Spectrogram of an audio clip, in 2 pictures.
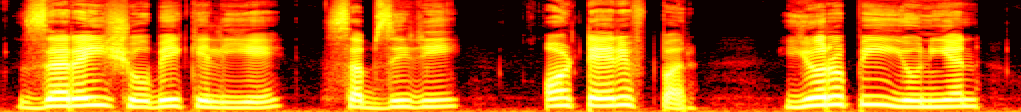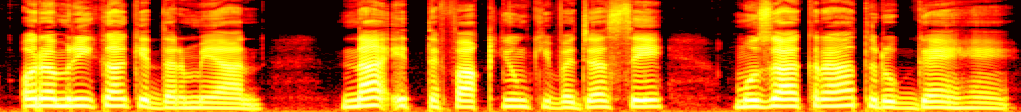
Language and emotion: Urdu, neutral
